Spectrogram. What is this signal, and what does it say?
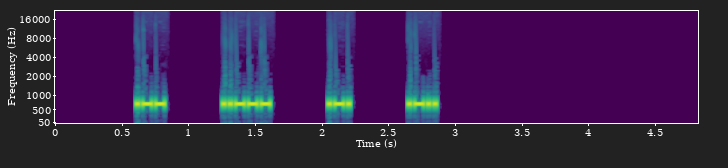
Morse code, heard as a keyed tone, about 53 wpm, spaced as for 17 wpm, 700 Hz. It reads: W2RL
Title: USA Call Signs - 4 Characters - 6x Character Spacing - 50wpm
